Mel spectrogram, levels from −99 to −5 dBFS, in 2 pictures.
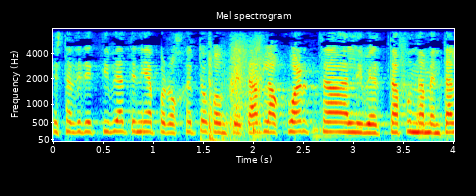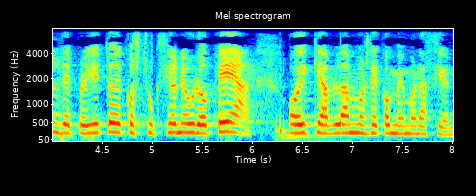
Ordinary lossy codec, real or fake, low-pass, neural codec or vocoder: none; real; 7.2 kHz; none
